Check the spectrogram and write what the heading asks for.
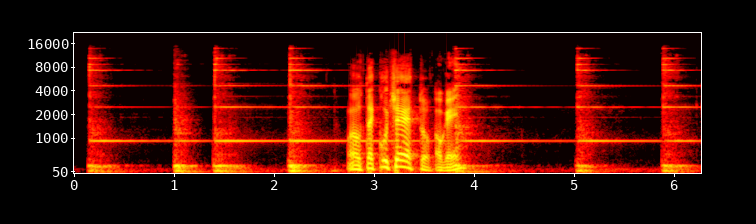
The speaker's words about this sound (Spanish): De la campanita. Ah, cuando usted escuche- esa es la señal de que usted tiene que cambiar al 95.3 porque le vamos a decir algo bien importante.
